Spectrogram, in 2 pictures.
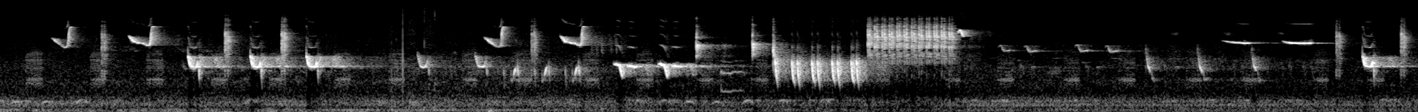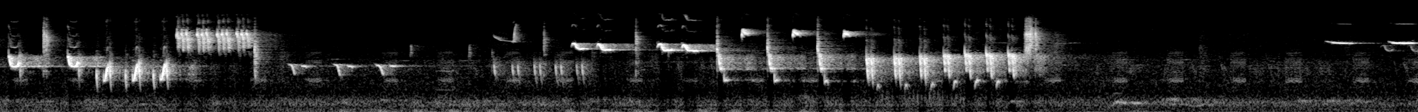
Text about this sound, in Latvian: pirmais izpildītājs būs Lakstīgala, tāpēc sāksim ar Lakstīgalas dziesmu.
